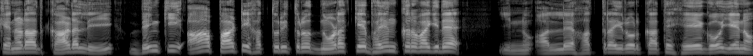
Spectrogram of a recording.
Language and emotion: Kannada, fearful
